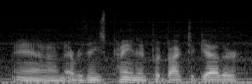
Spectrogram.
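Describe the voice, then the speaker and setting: Man at a moderate pace with a fairly low pitch, over noticeable background noise. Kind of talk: casual project update vlog. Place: garage. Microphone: phone near.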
